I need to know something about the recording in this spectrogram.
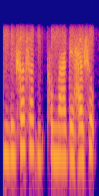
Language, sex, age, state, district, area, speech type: Manipuri, female, 18-30, Manipur, Kangpokpi, urban, conversation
